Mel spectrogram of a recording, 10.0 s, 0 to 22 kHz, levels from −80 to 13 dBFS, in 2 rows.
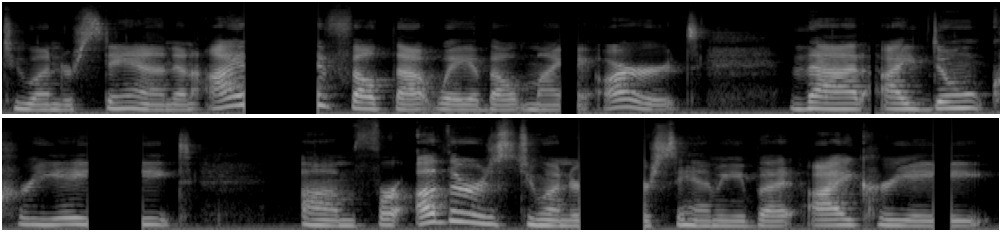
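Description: Blocks of digital silence cut the speech at 1.21–1.58 s (372 ms), 2.79–2.88 s, 4.34–4.37 s, 5.41–5.69 s, 7.87–8.20 s and 9.64–9.74 s. Output buffers went unfilled, likely, fitting 4096- and 16384-sample blocks. Each hole shows as a flat waveform and blank spectrogram column.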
